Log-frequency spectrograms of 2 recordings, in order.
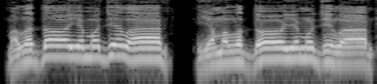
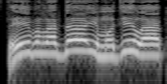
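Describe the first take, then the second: First: Loud, raised sung line; chanted, high drawled refrain; drawn-out chanting. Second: Sung, very high, loud falsetto echo; sung, high backing-singer wail; singing along. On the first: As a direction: chant it out loudly, drawing out the words. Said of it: "тянул говно". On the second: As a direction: join in on the chant in a loud falsetto. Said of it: "подтягивал басист". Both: A narrator's reading.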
